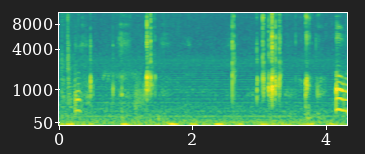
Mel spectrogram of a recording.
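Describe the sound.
A child chews a cookie, with a few faint, crisp crunching bites scattered across a quiet background.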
